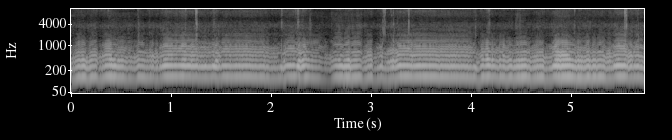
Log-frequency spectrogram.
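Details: European hornet (Vespa crabro) at a feeding place, giving a loud, steady, low droning buzz with rich harmonics that wavers slightly in pitch and volume throughout, with brief dips as it moves.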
